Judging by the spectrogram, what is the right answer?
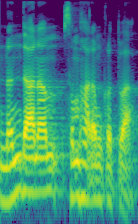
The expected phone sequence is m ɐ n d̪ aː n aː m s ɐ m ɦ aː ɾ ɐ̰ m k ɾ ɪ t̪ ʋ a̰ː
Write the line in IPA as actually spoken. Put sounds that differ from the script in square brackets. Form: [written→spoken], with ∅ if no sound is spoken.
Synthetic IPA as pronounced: [m→n] ɐ n d̪ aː n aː m s ɐ m ɦ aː ɾ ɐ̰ m k ɾ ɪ t̪ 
